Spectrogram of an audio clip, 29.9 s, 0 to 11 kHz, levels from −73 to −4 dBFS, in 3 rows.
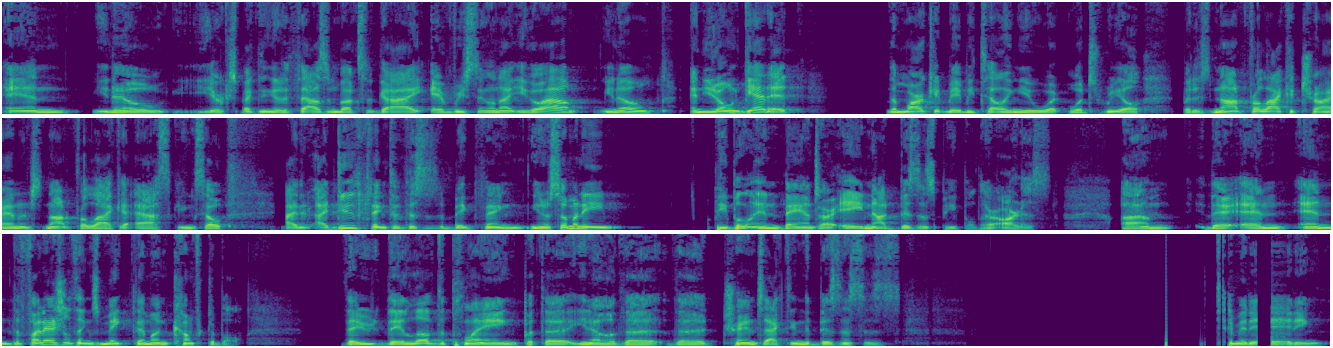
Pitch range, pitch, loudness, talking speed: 105-145 Hz, 125 Hz, -19 LUFS, 195 wpm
